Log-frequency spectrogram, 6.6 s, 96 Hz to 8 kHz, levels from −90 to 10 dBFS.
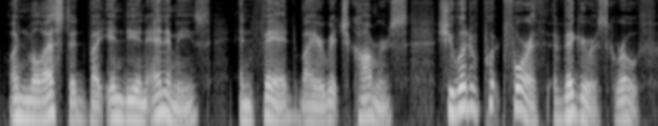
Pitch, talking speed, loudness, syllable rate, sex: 120 Hz, 165 wpm, -19 LUFS, 4.9 syllables/s, male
